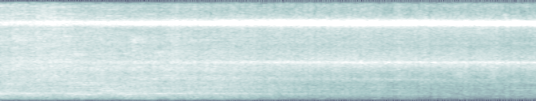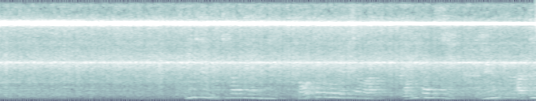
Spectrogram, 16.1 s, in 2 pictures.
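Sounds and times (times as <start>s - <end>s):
train cars rushing past: 0.0s - 7.6s
high steady whine: 0.0s - 16.0s.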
